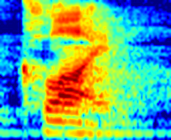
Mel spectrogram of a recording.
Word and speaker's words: climb: see on the screen the a i is an i sound not an a sound so the word is climb by the way what's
